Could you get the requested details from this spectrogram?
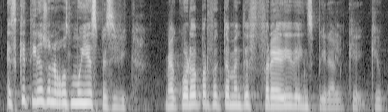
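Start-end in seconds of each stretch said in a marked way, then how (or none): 0.1-1.4 rechazo amable imitado, mucho más agudo; rechazo cortés imitado. Retold or imitated. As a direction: imita el "sí, gracias" que te despide. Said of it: "y me decían". (rechazo cortés imitado, agudo)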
